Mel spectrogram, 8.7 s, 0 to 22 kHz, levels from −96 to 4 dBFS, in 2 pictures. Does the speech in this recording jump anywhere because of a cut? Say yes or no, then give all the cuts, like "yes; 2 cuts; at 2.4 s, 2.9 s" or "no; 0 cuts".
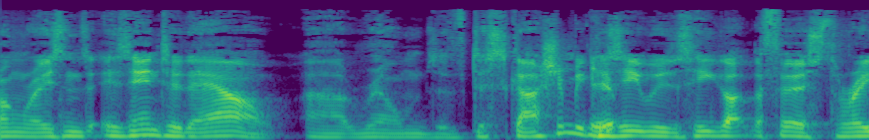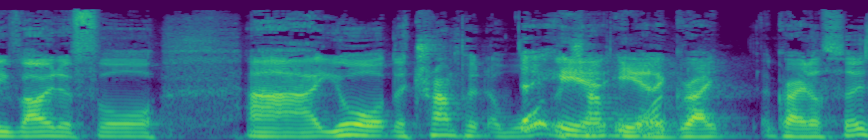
no; 0 cuts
